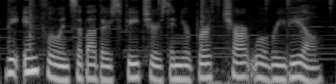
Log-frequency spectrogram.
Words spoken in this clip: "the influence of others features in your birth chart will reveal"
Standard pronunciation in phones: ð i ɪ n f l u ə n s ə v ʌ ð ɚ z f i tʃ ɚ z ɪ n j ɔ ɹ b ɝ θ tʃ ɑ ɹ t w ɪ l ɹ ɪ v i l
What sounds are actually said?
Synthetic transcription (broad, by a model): ð i ɪ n f l u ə n s ə v ʌ ð ɚ z f i tʃ ɚ z ɪ n j ɔ ɹ b ɝ θ tʃ ɑ ɹ t w ɪ l ɹ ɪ v i l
